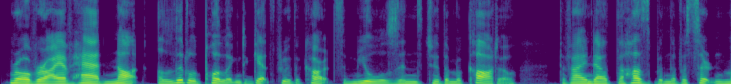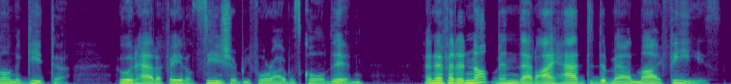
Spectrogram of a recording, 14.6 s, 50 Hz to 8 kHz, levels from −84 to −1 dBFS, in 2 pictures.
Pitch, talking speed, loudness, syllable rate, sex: 160 Hz, 215 wpm, -19 LUFS, 5.5 syllables/s, female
